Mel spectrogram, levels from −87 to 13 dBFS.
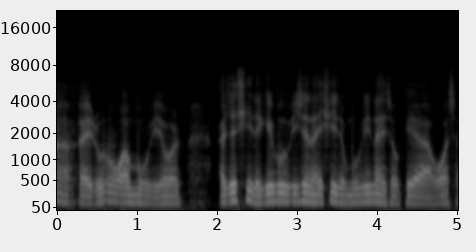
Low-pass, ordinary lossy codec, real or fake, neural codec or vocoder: none; none; fake; codec, 16 kHz, about 1 kbps, DyCAST, with the encoder's durations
